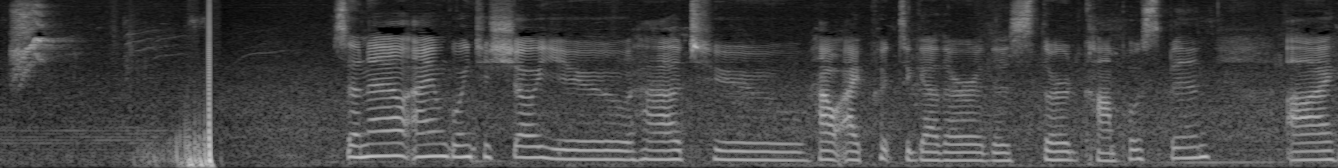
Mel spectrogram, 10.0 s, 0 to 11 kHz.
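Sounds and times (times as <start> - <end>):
bird chirping: 0.0 - 2.2.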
